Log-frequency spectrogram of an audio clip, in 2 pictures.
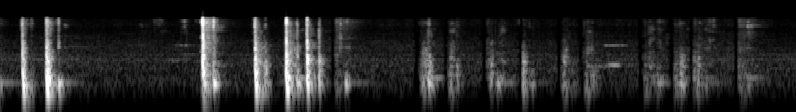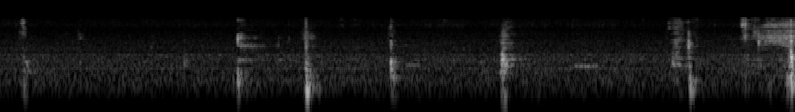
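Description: Clattering keystrokes on a computer keyboard, close and fairly quiet, in quick bursts at first, then sparser taps with pauses between them.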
